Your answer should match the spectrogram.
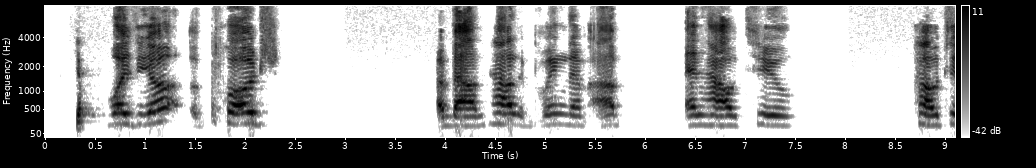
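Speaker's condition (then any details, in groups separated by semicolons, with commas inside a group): Cerebral palsy; lifelong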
